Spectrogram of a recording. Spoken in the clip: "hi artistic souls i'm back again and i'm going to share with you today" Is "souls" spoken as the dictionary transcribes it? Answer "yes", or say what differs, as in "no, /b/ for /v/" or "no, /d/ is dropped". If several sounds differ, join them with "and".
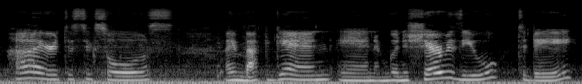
yes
